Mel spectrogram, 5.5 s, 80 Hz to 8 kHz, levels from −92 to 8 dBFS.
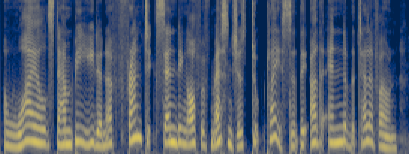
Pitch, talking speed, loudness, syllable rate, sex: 225 Hz, 210 wpm, -17 LUFS, 5.9 syllables/s, female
